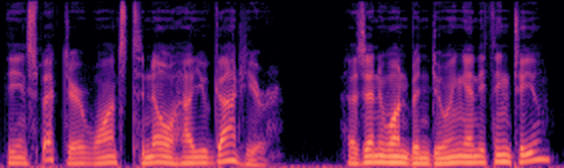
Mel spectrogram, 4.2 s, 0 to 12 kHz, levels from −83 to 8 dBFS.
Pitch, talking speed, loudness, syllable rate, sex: 115 Hz, 225 wpm, -17 LUFS, 6.4 syllables/s, male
